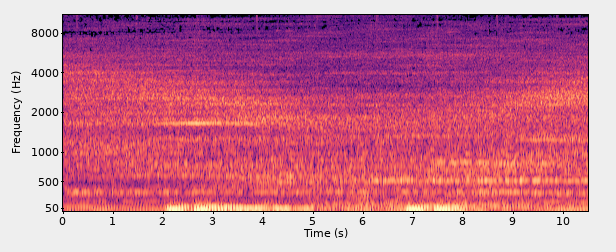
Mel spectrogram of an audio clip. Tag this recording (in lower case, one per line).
heavy metal
music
